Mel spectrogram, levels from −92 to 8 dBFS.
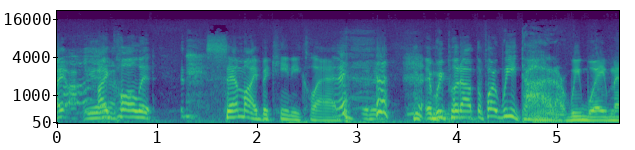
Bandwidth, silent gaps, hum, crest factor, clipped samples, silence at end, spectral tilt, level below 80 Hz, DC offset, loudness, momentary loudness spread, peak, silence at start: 13 kHz; none; none; 14 dB; under 0.1%; 0 s; -6.5 dB/octave; -36 dBFS; under 0.1%; -17 LUFS; 7 LU; -2 dBFS; 0 s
